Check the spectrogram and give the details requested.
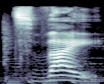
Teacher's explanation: in German the Z is pronounced very sharply, very harsh. So it's like a TS, very short and very strong. So you put a lot of pressure into it.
